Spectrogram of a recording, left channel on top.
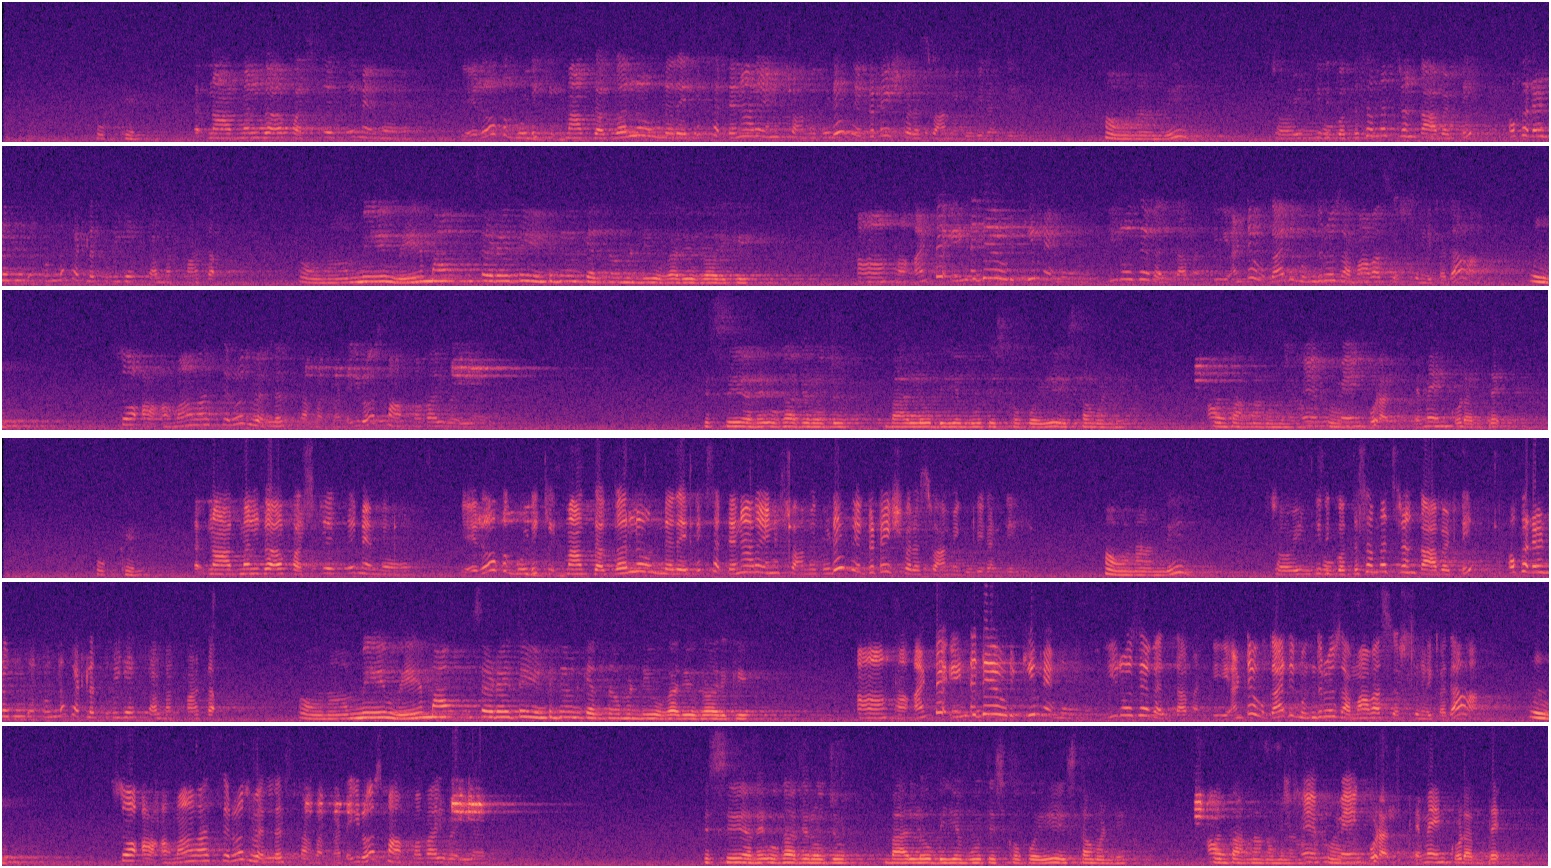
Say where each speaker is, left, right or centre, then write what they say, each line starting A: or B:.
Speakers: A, on the right (about 35°); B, on the right (about 65°).
A: ఓకే
B: నార్మల్ గా ఫస్ట్ అయితే మేము ఏదో ఒక గుడికి
A: ఉమ్,
B: మాకు దగ్గర్లో ఉన్నదైతే సత్యనారాయణ స్వామి గుడి వెంకటేశ్వర స్వామి గుడి అండి
A: అవునా అండి
B: సొ ఇంకిది
A: ఓ
B: కొత్త సమ అవసరం కాబట్టి ఒక రెండు మూడు గుంలకు అట్లా తిరిగేస్తాం అనమాట
A: అవునా మే మే మా ఊరు సైడ్ అయితే ఇంటి దేవునికి వెళ్తామండి ఉగాది ఉగాది కి
B: ఆహా అంటే ఇంటి దేవుడికి మేము ఈ రోజే వెళ్తామం అండీ అంటే ఉగాది ముందు రోజు అమావాస్య వస్తుంది కదా
A: ఆ
B: సో ఆ అమావాస్య రోజు వెళ్ళస్తాం అనమాట ఈ రోజు మా అమ్మ వాళ్ళు వెళ్ళారు
A: అదే అదే ఉగాది రోజు బాళ్ళు బియ్యము తీసుకోపోయి ఇస్తామండి
B: అవునవును
A: అంత అన్నదమ్ములంతా
B: మేం
A: ఆ
B: మేం కూడా అంతే మేం కూడా అంతే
